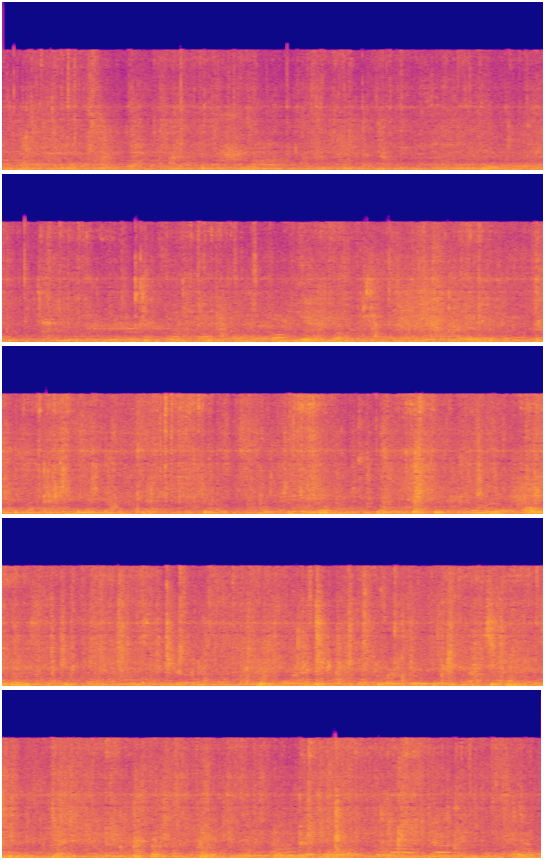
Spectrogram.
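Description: Footsteps shuffle on wet paving stones.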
